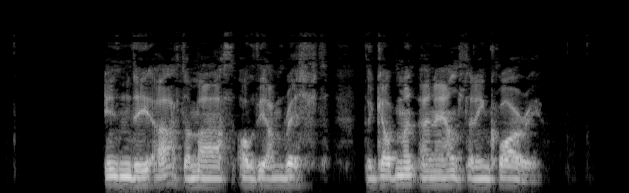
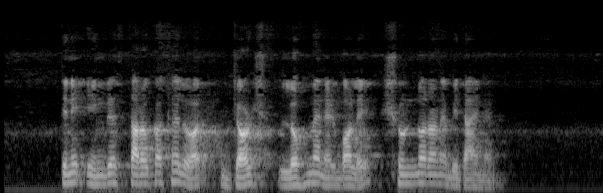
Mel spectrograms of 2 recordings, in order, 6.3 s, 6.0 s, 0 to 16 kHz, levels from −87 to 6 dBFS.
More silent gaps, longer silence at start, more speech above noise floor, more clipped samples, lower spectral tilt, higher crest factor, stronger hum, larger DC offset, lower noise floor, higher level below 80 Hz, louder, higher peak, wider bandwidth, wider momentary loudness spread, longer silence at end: neither; first, 1.05 s vs 0.6 s; first, 54 dB vs 41 dB; neither; about the same, -7 dB/octave vs -6 dB/octave; about the same, 18 dB vs 22 dB; neither; neither; first, -73 dBFS vs -65 dBFS; second, -66 dBFS vs -56 dBFS; first, -20 LUFS vs -24 LUFS; about the same, -4 dBFS vs -4 dBFS; second, 7.8 kHz vs 11 kHz; about the same, 10 LU vs 11 LU; second, 0.9 s vs 1.1 s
